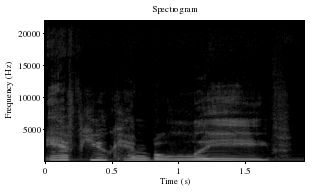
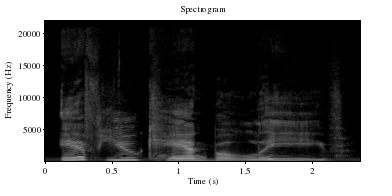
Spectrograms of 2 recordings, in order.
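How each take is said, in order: First: Soft, slow and reflective; hushed repeat. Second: Slow, deliberate scripture reading; slow, measured. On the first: Preacher repeating Jesus' words to the congregation, hushed. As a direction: drop the volume and let "believe" sink in. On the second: Preacher quoting Jesus to the congregation, slow and measured. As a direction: read it slowly, letting "believe" fall. First reading of repeated verse. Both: A narrator's reading.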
